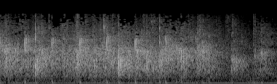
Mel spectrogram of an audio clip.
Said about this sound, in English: You can cheer if you want. I think it's exciting.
